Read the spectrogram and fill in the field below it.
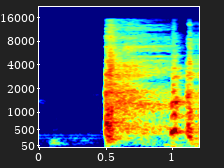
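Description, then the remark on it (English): A sudden burst of coughing, starting after a short silence: one harsh cough that rasps on, followed by two quicker, sharper coughs. “Okay, this coughing is getting out of hand.”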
